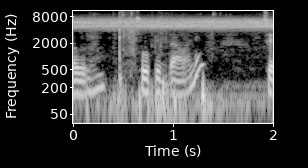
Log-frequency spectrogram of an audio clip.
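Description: Insects singing in a steady, high-pitched chorus that never breaks.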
